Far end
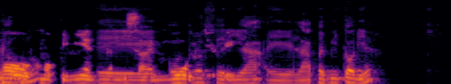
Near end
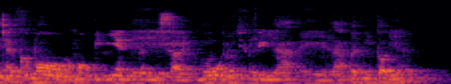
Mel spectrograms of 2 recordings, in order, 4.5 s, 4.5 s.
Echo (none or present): present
